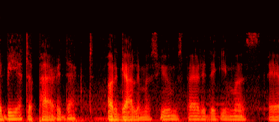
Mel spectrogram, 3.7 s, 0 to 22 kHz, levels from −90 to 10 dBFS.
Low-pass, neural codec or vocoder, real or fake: 7.2 kHz; codec, 16 kHz, 0.4 kbps, LongCat-Audio-Codec; fake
